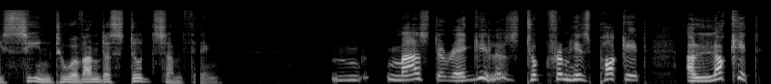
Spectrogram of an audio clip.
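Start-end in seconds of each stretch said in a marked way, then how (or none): 3.3-7.6 high, croaking elf voice through tears; a weeping old servant elf, voice high and wet; tearful elf pleading with his masters; tearful house-elf. Acted. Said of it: "said Kreacher, tears pouring down".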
